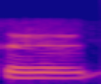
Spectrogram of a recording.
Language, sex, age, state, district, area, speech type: Urdu, male, 18-30, Uttar Pradesh, Saharanpur, urban, conversation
